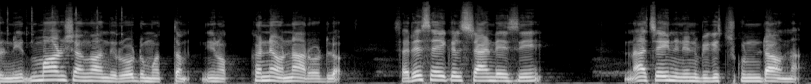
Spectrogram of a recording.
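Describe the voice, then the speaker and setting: A man's voice: a little high, a little mellow, clear, resonant tone. A man narrating a first-person ghost story in a dramatic storytelling manner.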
